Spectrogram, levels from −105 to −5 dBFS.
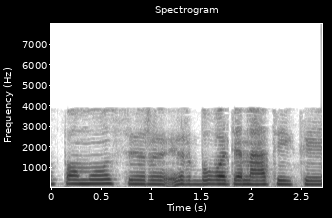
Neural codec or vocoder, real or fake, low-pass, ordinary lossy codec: none; real; 7.2 kHz; AAC, 16 kbps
